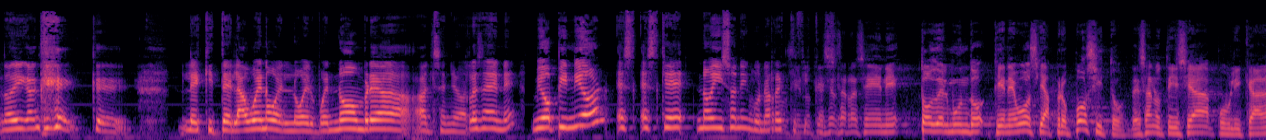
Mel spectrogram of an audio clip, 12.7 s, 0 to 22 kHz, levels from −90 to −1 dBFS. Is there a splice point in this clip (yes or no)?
yes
